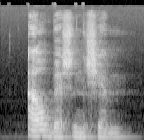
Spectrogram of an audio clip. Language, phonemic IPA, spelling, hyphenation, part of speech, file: Dutch, /ˈaːl.bɛ.sə(n)ˌʒɛm/, aalbessenjam, aal‧bes‧sen‧jam, noun, Nl-aalbessenjam.ogg
- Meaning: jam made with currant (redcurrant or whitecurrant)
